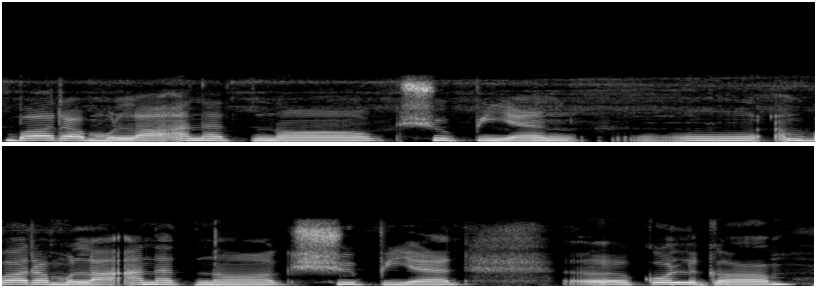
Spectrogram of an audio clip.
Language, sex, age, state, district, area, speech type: Kashmiri, female, 30-45, Jammu and Kashmir, Ganderbal, rural, spontaneous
